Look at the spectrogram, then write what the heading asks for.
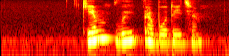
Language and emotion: Russian, neutral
